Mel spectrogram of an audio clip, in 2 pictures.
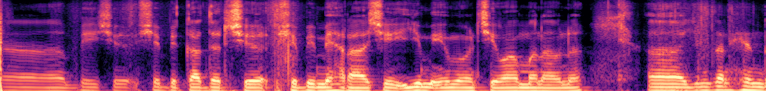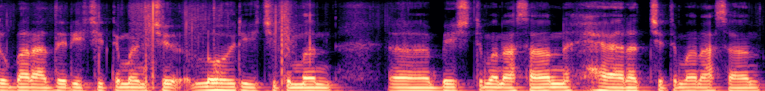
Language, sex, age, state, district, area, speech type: Kashmiri, male, 30-45, Jammu and Kashmir, Pulwama, urban, spontaneous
